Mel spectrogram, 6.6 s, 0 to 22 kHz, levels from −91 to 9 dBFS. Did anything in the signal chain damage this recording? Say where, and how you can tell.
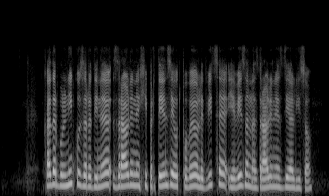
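No, nothing in the chain has damaged this speech, which simply carries the character of a WebRTC call path, with the top end stopping at around 8 kHz in the way a fairly low-bitrate Opus call does.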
